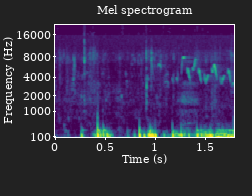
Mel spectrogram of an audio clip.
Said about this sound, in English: hey guys, we walked up to this pen area where the chickens and the pigs were.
